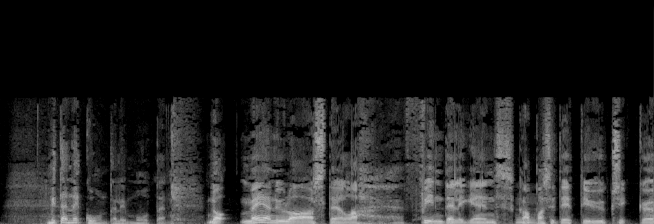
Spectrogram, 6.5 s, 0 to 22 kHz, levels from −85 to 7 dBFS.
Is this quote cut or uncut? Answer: uncut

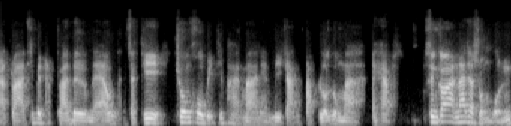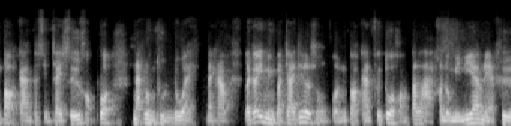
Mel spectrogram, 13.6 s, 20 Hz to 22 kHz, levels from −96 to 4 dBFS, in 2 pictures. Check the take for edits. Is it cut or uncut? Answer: uncut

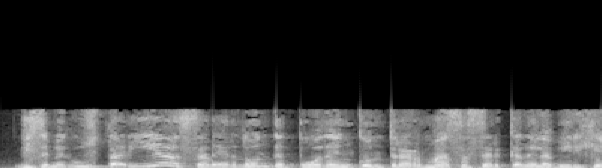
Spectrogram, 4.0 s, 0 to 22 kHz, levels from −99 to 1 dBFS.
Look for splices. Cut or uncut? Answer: uncut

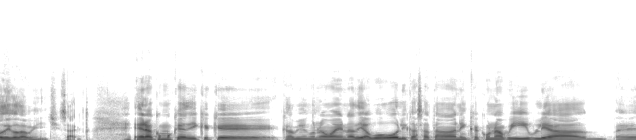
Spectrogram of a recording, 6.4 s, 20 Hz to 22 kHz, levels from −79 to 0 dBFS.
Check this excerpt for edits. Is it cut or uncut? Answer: uncut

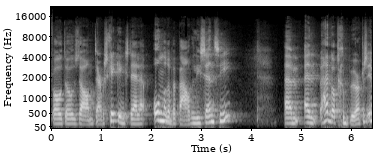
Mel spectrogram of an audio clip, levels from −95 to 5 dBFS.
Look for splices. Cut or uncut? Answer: uncut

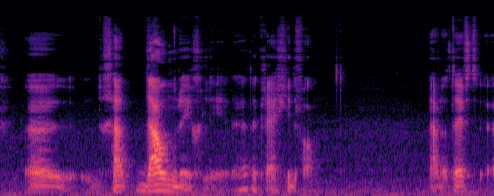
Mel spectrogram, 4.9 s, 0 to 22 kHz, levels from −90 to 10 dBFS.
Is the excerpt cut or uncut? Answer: cut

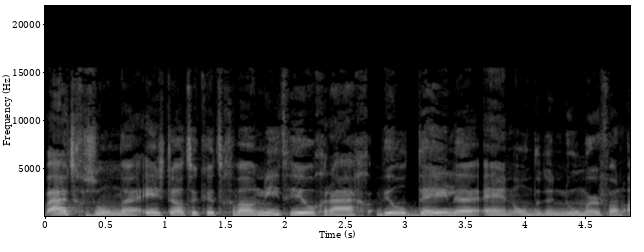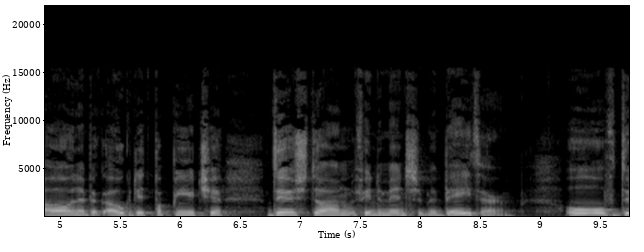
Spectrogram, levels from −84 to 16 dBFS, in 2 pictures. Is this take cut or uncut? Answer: uncut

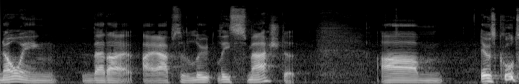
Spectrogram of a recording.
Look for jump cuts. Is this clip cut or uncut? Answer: uncut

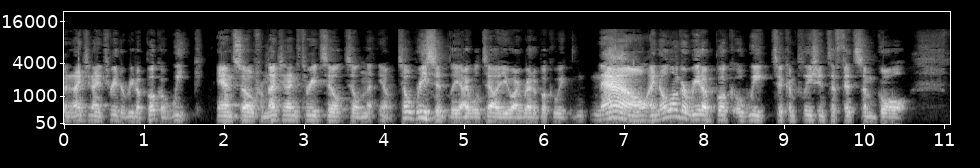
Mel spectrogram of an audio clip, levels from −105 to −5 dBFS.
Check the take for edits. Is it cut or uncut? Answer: cut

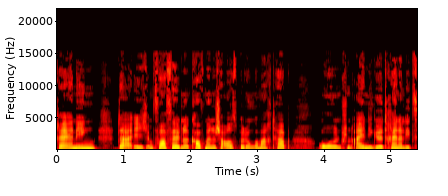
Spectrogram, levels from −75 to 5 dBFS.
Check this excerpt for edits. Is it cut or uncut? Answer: cut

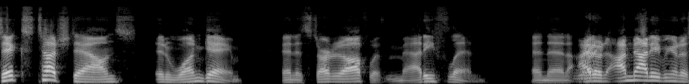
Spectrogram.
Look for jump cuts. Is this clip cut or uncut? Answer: uncut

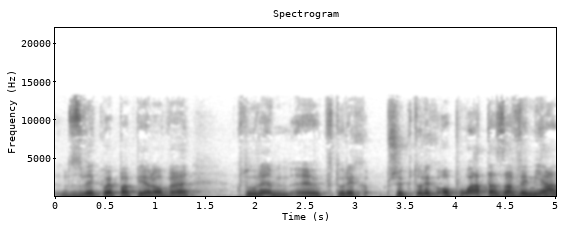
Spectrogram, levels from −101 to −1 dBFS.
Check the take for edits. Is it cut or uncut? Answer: uncut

